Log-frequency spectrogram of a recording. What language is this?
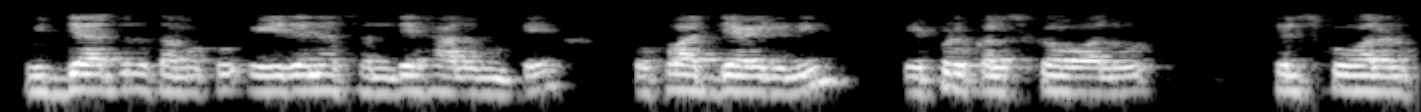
Telugu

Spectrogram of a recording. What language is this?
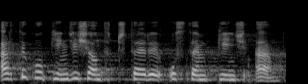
Polish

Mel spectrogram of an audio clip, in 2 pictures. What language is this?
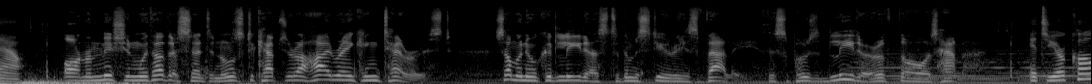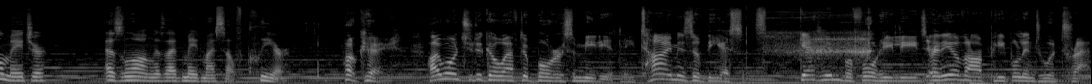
Polish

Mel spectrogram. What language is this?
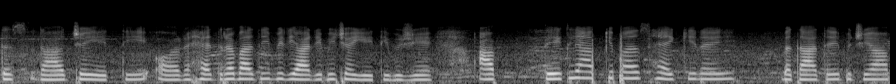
Urdu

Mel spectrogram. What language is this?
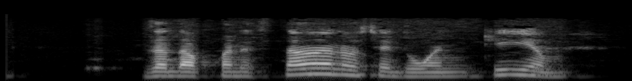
Pashto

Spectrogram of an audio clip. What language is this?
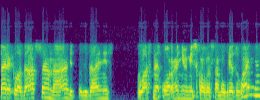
Ukrainian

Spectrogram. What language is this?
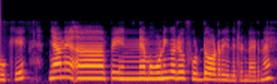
Malayalam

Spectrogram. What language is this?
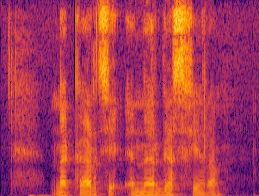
Russian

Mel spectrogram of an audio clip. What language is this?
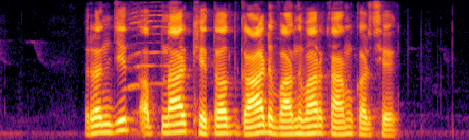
Magahi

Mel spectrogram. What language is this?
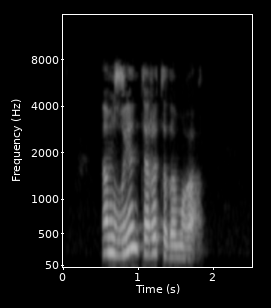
Kabyle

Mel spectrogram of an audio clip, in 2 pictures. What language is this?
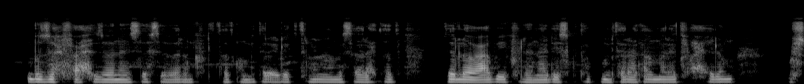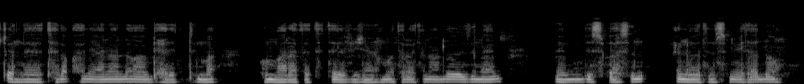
Tigrinya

